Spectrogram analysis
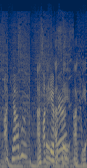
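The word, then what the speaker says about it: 秋葉原: Akihabara?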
